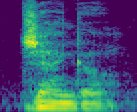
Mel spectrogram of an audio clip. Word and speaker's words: Django: What's your name? Django. Can you spell it? D-J-A-N-G-O. The D is silent.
